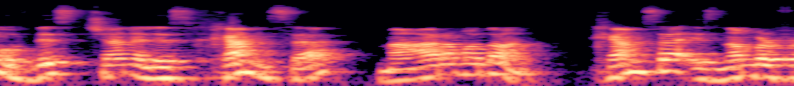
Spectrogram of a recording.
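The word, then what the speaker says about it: خمسة: However, khalas, since you're learning how to pronounce correctly, it's not ka, it's kha. So for example, the name of this channel is Khamsa Ma'a Ramadan.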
